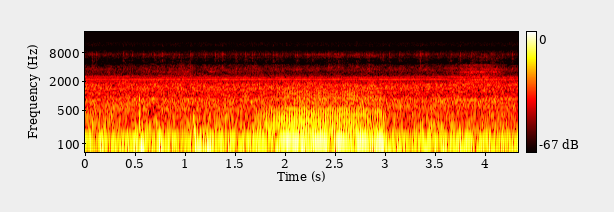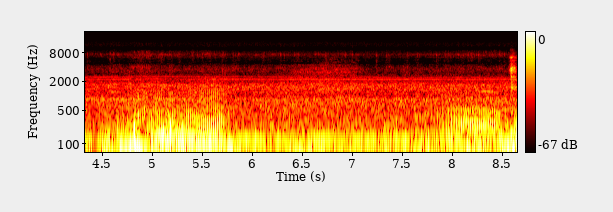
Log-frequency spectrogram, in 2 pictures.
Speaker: That's the snoring cat.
